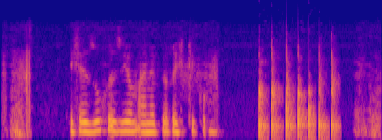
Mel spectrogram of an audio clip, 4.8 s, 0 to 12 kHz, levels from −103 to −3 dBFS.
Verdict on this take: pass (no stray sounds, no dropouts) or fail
fail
